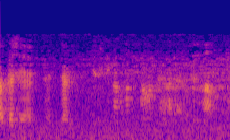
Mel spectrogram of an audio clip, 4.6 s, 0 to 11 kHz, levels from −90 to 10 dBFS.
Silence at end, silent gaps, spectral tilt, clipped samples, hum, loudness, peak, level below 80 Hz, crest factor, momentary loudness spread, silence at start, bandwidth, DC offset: 0 s; none; -8 dB/octave; under 0.1%; none; -30 LUFS; -6 dBFS; -54 dBFS; 24 dB; 14 LU; 0 s; 5 kHz; under 0.1%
